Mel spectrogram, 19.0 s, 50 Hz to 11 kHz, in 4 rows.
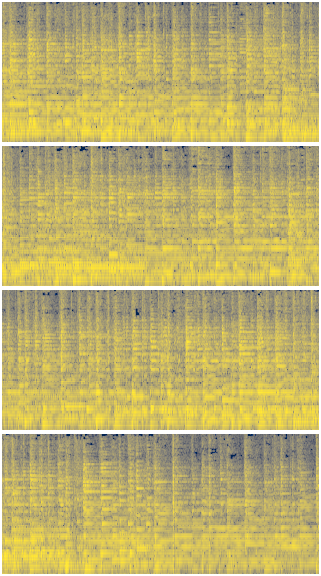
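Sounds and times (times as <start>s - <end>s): bluegrass string band playing: 0.0s - 19.0s.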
